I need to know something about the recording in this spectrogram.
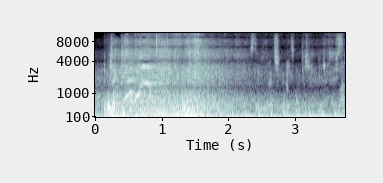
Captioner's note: churchgoer yells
